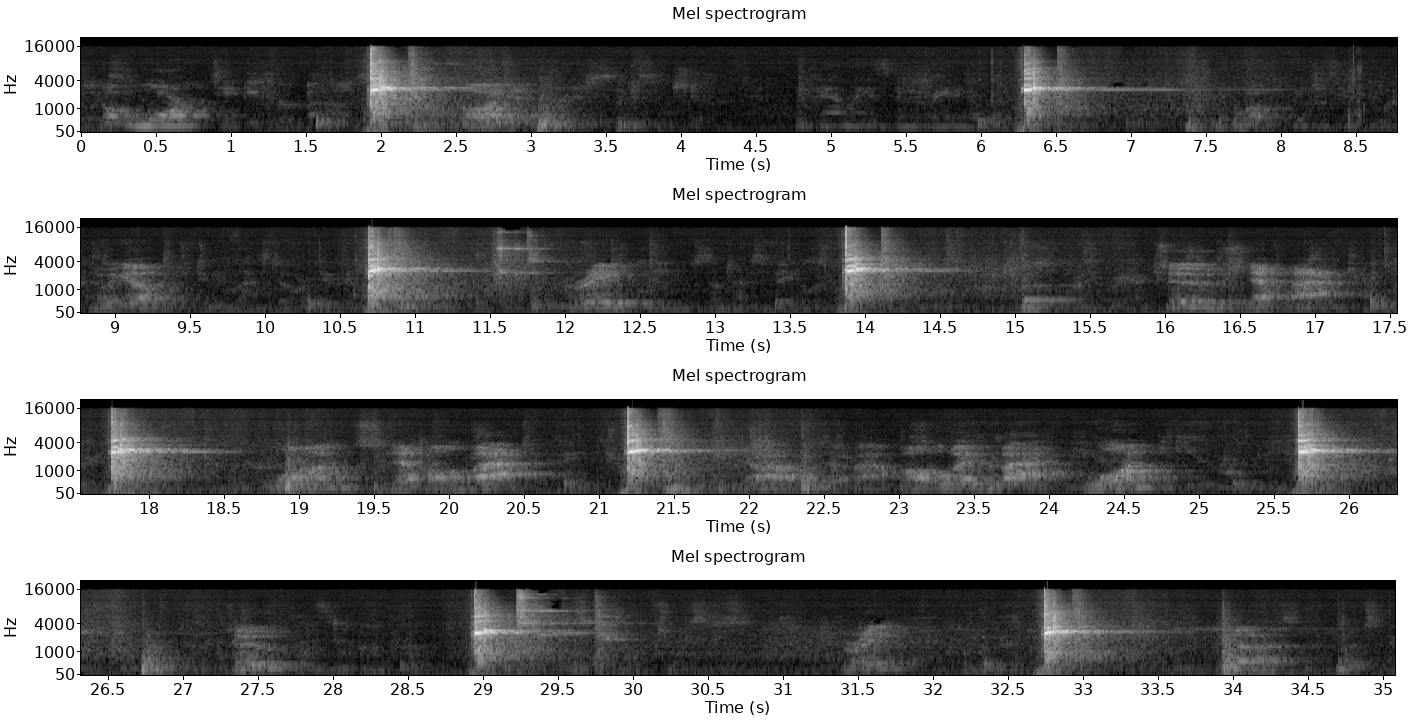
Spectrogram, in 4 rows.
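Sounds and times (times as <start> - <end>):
baseball bat hitting ball: 1.9 - 3.2, 6.2 - 7.6, 10.6 - 11.9, 13.8 - 15.2, 17.7 - 19.2, 21.1 - 22.5, 25.6 - 27.0, 28.9 - 29.8, 32.6 - 34.8.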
